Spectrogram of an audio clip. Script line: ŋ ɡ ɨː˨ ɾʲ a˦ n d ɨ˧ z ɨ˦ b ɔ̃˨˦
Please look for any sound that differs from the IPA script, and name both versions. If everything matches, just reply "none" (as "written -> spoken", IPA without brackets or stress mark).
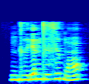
none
